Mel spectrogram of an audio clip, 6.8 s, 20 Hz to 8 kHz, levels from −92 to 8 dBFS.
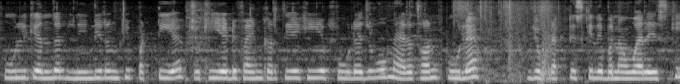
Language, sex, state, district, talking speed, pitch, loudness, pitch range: Hindi, female, Bihar, Sitamarhi, 245 wpm, 245 Hz, -17 LUFS, 235-250 Hz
